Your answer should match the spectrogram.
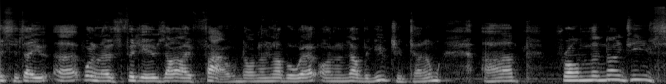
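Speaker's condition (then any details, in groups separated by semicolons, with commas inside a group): Cerebral palsy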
